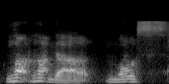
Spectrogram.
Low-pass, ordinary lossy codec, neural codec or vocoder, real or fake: none; none; codec, 16 kHz, 1 kbps, FreqCodec, smaller model; fake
